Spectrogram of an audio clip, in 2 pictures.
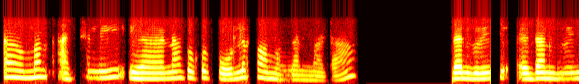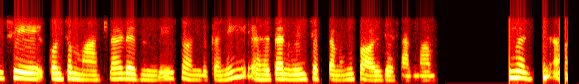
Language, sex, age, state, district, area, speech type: Telugu, female, 18-30, Telangana, Medchal, urban, conversation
